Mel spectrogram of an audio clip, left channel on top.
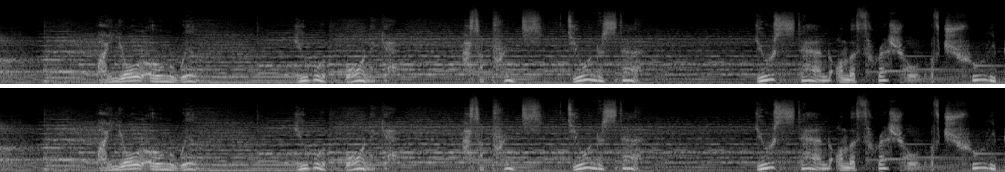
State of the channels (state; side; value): identical; both; correlation 1.00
